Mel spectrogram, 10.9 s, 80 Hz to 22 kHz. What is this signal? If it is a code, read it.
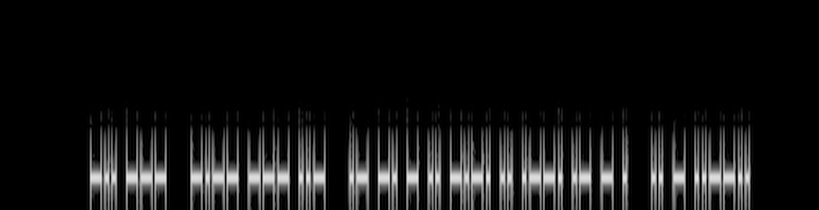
Morse code, heard as a keyed tone, about 25 wpm, 700 Hz. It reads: DO YOU ANTICIPATE IT?
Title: Sentences from Top 1500 Words 25wpm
